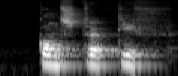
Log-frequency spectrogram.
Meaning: 1. constructive, conducive to improvement 2. pertaining to construction
- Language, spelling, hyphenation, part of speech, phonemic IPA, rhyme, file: Dutch, constructief, con‧struc‧tief, adjective, /ˌkɔn.strʏkˈtif/, -if, Nl-constructief.ogg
